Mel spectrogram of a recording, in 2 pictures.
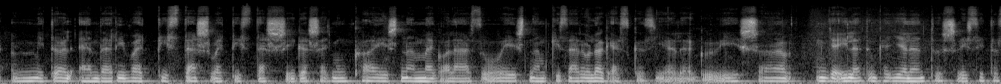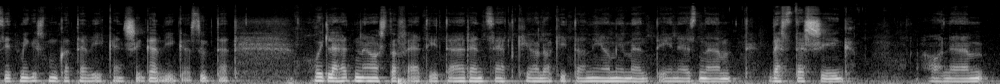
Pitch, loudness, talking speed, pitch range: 150 Hz, -19 LUFS, 120 wpm, 145-155 Hz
